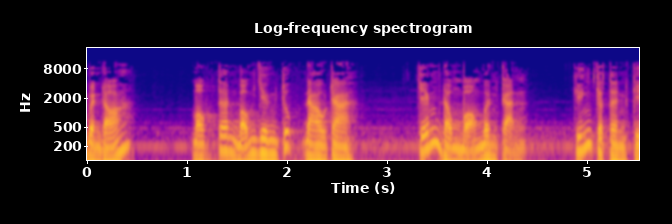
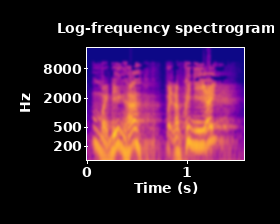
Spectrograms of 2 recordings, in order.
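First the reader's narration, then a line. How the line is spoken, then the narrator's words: Shouting. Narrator (Vietnamese): một tên hét lên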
